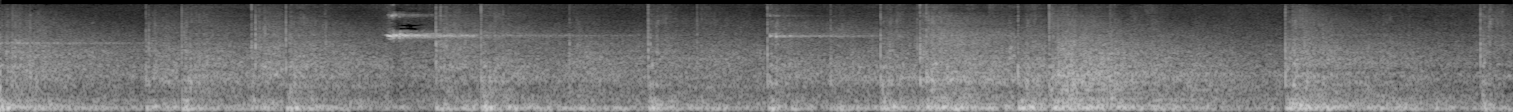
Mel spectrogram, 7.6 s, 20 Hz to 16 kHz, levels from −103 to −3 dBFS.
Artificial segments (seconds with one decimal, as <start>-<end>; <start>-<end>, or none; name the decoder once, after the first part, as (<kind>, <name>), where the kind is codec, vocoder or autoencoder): 1.0-5.6 (vocoder, BigVGAN v2); 6.8-7.6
